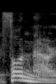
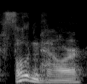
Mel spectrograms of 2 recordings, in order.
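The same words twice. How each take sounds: First: "Fotenhauer" stated with a firm falling tune; confident confirmation. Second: "Fotenhauer?" asked with a doubtful upward tune; puzzled question. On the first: Cesar vouches for the stranger to Ana, sure of himself. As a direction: confirm "Fotenhauer" like it settles things. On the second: Ana echoes the mercenary's odd word, questioning. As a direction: repeat "Fotenhauer" back as if it makes no sense. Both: Acted.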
